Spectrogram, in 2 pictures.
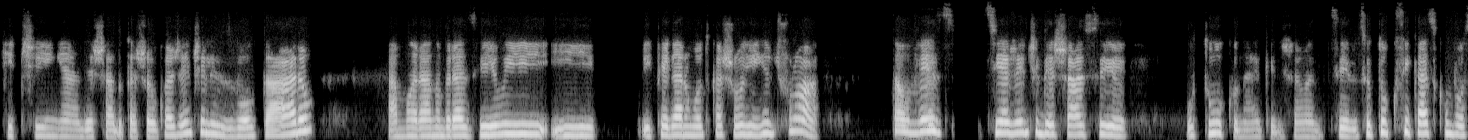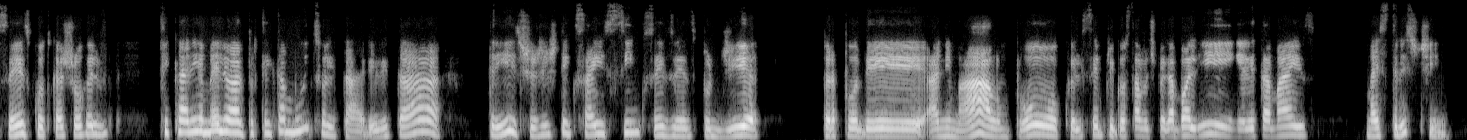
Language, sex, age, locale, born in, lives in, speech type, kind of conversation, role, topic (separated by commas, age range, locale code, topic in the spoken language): Portuguese, female, 45-49, pt-BR, Brazil, United States, conversation, advice, user, Como posso fazer amizades no meu novo bairro?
